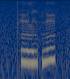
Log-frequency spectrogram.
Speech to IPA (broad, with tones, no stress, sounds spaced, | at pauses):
pʰ yː˨ l iː˧ p̚ n̪ yː˥ p̚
